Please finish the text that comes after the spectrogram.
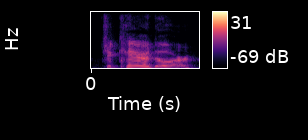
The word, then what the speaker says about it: Jakerdor: Jakerdor, which is how you pronounce it, he told me, really likes the frame for the screen.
